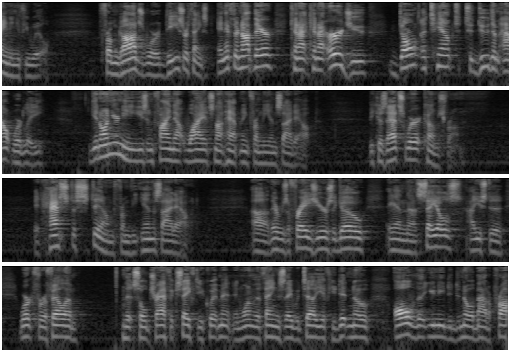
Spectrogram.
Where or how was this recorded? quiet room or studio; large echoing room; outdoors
large echoing room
